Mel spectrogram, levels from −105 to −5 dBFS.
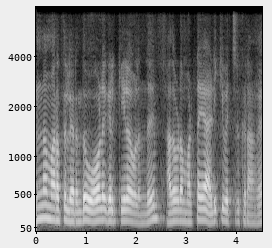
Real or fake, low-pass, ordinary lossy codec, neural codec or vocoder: fake; 7.2 kHz; none; codec, 24 kHz, 0.9 kbps, DualCodec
